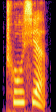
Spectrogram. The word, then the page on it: 出现: chū xiàn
